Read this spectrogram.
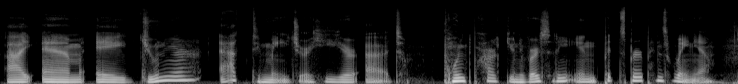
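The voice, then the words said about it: Speaks with a foreign accent. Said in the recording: “weird voice with an accent”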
